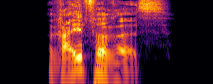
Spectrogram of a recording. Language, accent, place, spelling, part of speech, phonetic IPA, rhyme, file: German, Germany, Berlin, reiferes, adjective, [ˈʁaɪ̯fəʁəs], -aɪ̯fəʁəs, De-reiferes.ogg
- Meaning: strong/mixed nominative/accusative neuter singular comparative degree of reif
